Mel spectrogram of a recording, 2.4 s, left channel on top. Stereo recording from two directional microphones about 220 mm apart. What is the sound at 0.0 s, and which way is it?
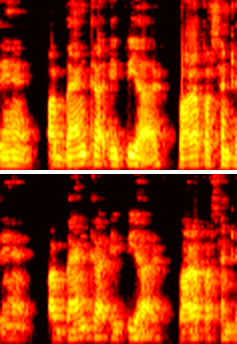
Speech, 40° left (ahead or behind).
